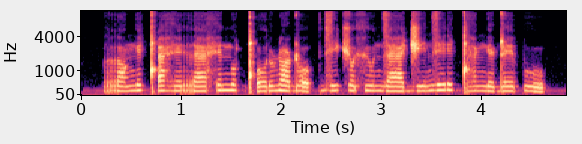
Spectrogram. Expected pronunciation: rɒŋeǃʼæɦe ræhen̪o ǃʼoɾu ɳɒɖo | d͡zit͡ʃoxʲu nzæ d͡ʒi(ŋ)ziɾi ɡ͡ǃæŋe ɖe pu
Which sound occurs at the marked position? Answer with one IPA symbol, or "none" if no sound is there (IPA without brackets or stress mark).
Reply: n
